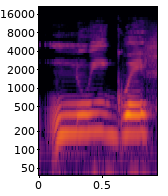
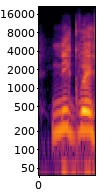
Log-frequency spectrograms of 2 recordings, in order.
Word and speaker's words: Nwigwe: You're Nigerian, so you know how you say it. Nwigwe. Nigwe, so, wow. Well, I butchered that.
